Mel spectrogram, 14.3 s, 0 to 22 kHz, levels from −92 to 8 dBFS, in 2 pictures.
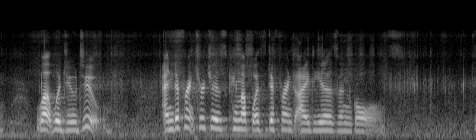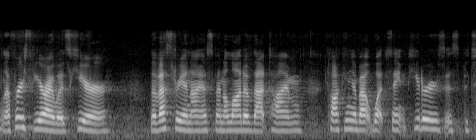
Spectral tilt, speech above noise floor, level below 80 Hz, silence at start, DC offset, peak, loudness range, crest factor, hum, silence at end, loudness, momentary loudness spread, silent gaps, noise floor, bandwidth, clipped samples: -6 dB/octave; 29 dB; -60 dBFS; 0 s; under 0.1%; 0 dBFS; 5 LU; 22 dB; none; 0.1 s; -21 LUFS; 12 LU; none; -50 dBFS; 10 kHz; under 0.1%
